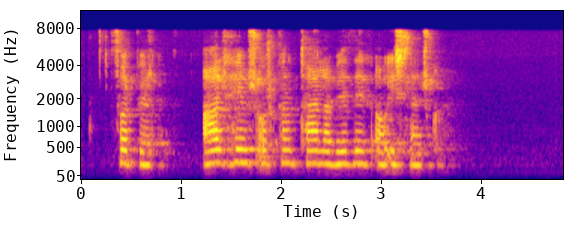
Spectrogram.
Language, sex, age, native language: Icelandic, female, 50-59, Icelandic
